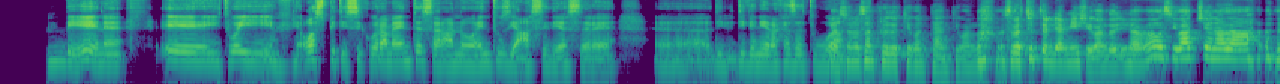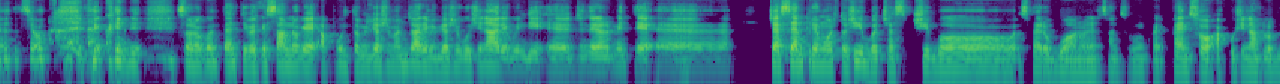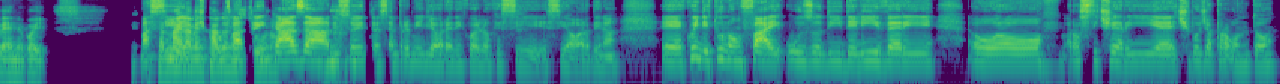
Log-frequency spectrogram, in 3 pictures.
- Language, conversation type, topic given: Italian, podcast, Che significato ha per te condividere un pasto?
- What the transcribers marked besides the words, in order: laughing while speaking: "quando"; chuckle; other background noise; chuckle; laughing while speaking: "siamo e quindi"; "mi" said as "me"; other noise; chuckle; in English: "delivery"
